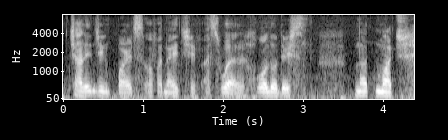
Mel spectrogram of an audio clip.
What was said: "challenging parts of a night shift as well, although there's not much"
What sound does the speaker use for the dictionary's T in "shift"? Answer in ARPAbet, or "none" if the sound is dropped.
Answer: none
